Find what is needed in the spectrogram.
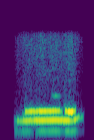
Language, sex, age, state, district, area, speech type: Hindi, male, 30-45, Uttar Pradesh, Ayodhya, rural, conversation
